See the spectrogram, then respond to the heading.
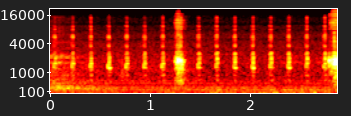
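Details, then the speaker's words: Sega Saturn (Japanese Derby Stallion skeleton model) that won't read discs: fast even ticking about five or six times a second with no disc spin, and no red light visible from the laser, so the optical drive laser is judged completely dead. "see if we get a red light coming out of it which we don't appear to be so that laser could well be completely dead"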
